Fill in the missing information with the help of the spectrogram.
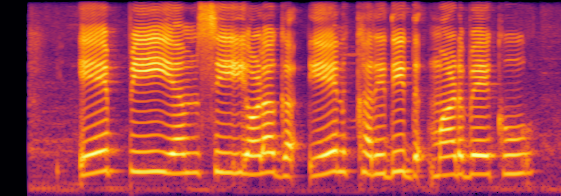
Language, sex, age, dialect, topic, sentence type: Kannada, female, 18-24, Northeastern, agriculture, question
